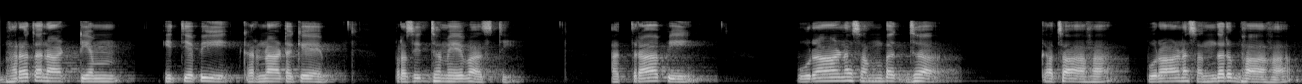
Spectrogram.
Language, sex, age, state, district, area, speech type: Sanskrit, male, 18-30, Karnataka, Chikkamagaluru, rural, spontaneous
